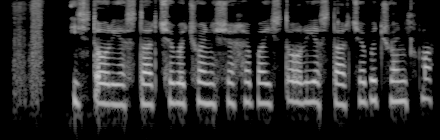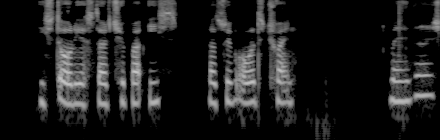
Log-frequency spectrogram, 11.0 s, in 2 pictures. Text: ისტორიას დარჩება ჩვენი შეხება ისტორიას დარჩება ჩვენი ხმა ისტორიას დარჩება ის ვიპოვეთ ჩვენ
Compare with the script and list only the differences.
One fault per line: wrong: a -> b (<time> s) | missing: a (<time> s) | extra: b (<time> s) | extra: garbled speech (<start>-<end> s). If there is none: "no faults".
extra: რაც (8.2 s)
